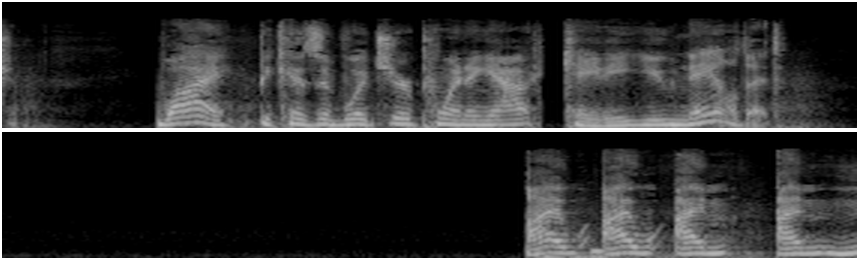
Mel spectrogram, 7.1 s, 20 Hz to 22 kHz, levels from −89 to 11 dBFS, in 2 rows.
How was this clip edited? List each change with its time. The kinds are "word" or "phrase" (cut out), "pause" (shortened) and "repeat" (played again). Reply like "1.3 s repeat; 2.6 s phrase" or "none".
2.2 s word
